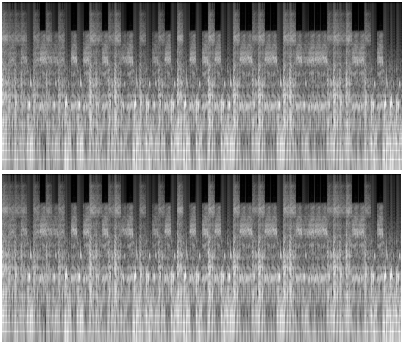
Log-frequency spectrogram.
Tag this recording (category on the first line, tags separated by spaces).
Instrument samples > Percussion
Loop Weird Dark Loopable Soundtrack Samples Alien Industrial Packs Underground Ambient Drum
